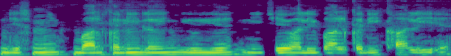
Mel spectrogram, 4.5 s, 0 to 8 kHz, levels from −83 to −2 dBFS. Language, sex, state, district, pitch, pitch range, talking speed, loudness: Hindi, male, Uttar Pradesh, Gorakhpur, 105 Hz, 105-110 Hz, 135 wpm, -17 LUFS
